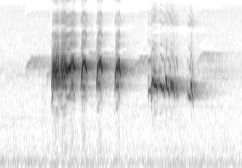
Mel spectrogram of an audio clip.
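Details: Orange-headed thrush delivering a brief, sharp burst of contest-tutor song: a rapid loud stuttering series of notes sliding into a lower warbled trill.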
